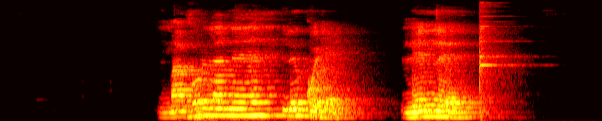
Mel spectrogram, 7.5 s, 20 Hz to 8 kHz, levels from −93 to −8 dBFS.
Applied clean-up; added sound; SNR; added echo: none; Hammer; 16 dB; reverberation time 1.0 s.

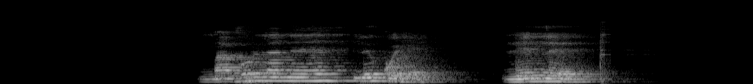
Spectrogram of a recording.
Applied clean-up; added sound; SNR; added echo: neural separator model SepFormer DNS4.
